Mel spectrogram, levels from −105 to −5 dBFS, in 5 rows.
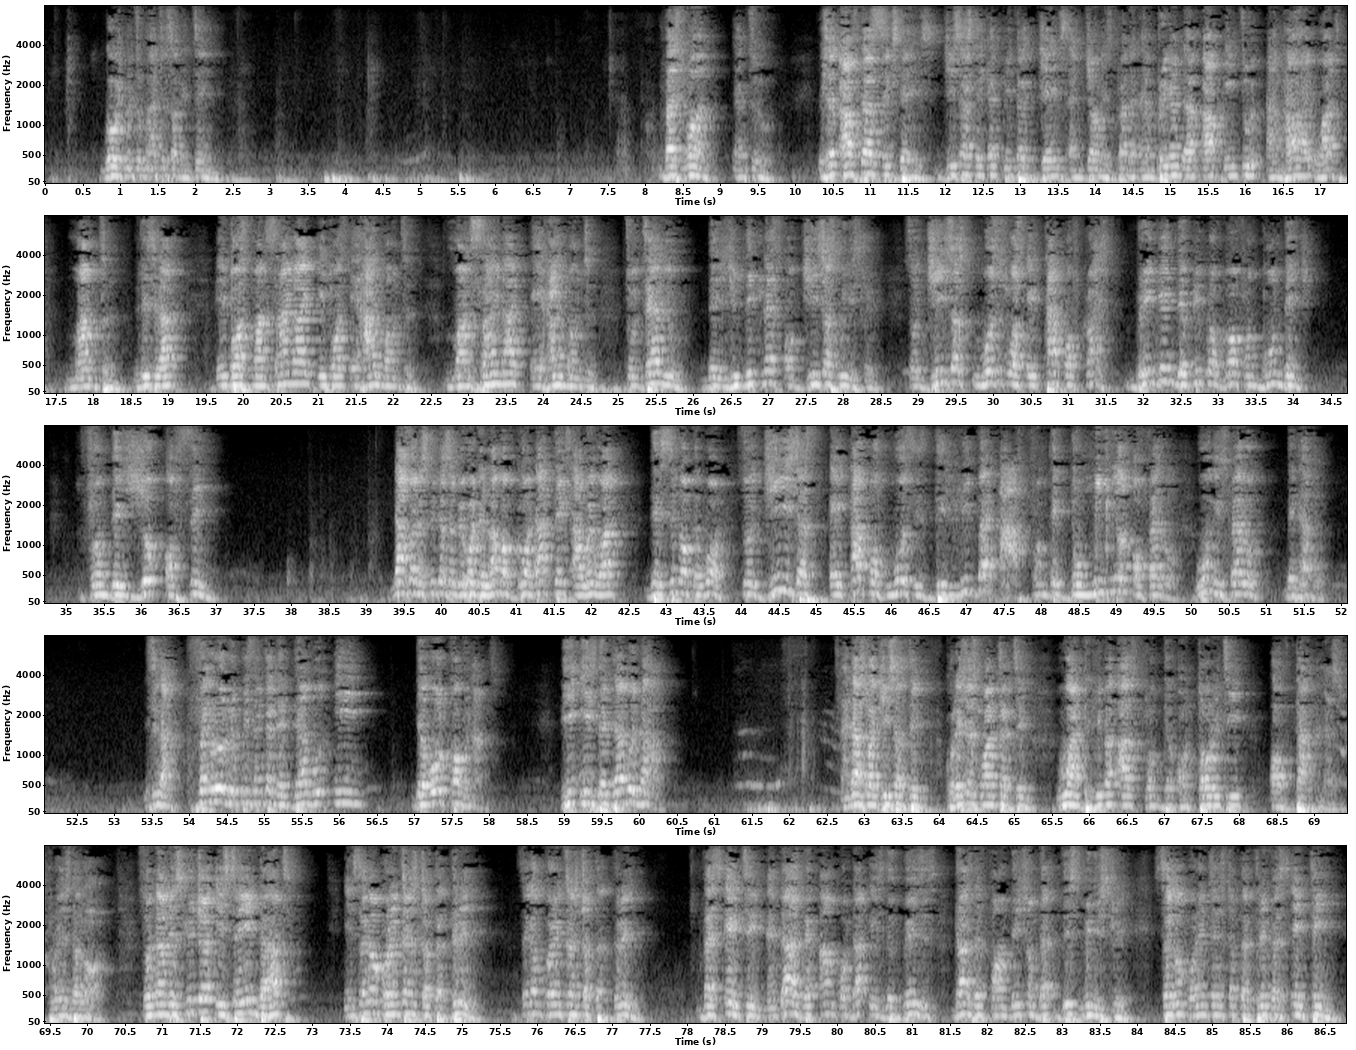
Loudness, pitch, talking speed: -21 LUFS, 125 Hz, 130 wpm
